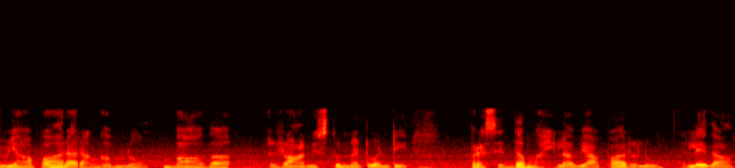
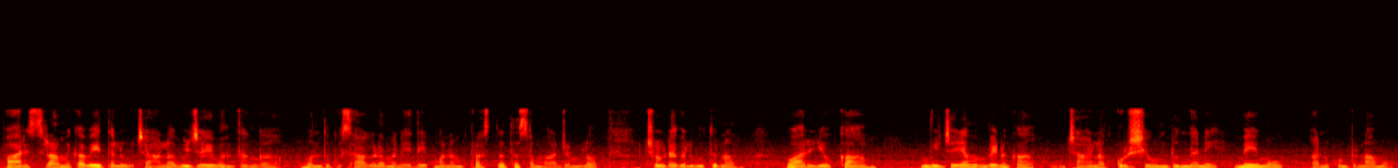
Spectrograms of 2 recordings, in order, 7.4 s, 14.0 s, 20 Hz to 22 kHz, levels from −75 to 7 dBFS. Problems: constant background noise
